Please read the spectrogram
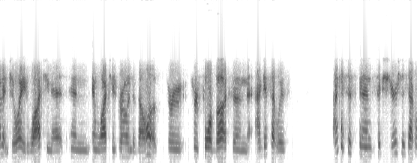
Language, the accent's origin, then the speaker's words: English; the South, United States; Now, I'm from the South, and almost every funeral is open casket.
